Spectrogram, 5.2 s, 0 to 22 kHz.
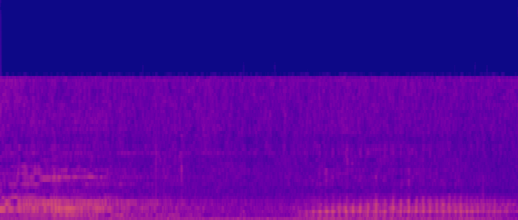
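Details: Humpback whale song recorded off Bermuda in the 1960s and released on a record: a long, steady moaning tone with rich overtones, then a rising, swelling wail likened to a child crying.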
